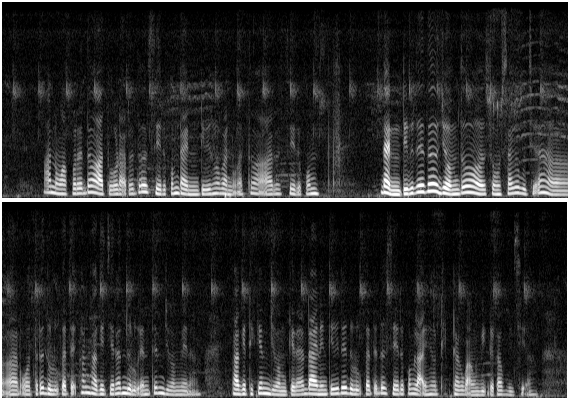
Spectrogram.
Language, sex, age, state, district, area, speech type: Santali, female, 30-45, West Bengal, Jhargram, rural, spontaneous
